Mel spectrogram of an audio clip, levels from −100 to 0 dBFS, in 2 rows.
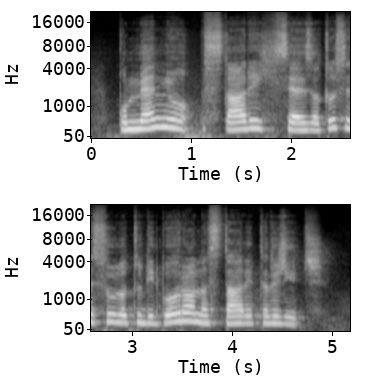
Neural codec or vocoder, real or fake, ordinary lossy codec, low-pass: codec, 44.1 kHz, 1.7 kbps, Pupu-Codec; fake; none; none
